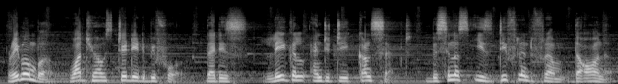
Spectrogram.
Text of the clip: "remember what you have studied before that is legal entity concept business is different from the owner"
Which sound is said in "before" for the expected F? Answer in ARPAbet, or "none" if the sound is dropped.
F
